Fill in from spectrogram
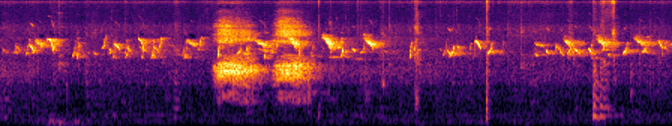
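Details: Dyed baby chicks feeding on wheat grains: a steady patter of thin, high, falling peeps, with two louder harsh bursts midway and a few sharp clicks.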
